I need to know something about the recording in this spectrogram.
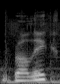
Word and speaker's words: Rohlik: You are the head of the strategy of Rohlik Group, and I'm pronouncing it correctly.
